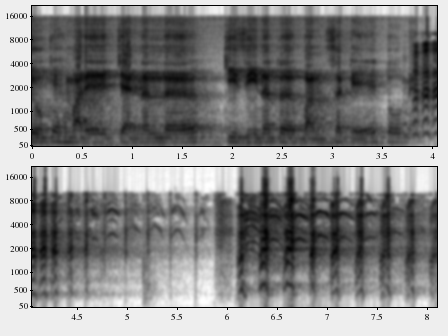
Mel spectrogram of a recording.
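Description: A man speaking, then about four seconds in a switch to a high-pitched giggling laugh sound effect: quick, breathy bursts of laughter, louder from about six seconds in.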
